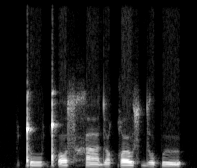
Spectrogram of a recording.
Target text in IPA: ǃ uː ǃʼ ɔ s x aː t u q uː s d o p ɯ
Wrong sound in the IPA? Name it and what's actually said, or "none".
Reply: t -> d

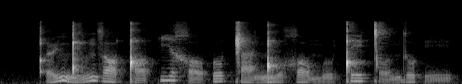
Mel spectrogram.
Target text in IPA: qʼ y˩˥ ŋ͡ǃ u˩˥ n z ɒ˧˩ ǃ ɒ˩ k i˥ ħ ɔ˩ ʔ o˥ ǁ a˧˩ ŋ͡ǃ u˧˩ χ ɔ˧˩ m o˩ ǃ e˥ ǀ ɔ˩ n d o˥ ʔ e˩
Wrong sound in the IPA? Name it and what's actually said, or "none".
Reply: ħ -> χ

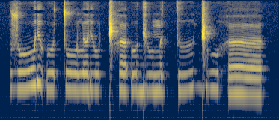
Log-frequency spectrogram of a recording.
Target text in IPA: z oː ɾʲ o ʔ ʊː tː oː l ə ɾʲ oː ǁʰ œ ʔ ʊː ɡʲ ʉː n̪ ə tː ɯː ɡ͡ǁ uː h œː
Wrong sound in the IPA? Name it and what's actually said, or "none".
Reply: ʉː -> uː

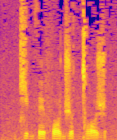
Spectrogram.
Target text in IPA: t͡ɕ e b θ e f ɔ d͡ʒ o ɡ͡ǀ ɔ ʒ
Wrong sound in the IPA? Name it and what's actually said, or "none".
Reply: b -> ɡ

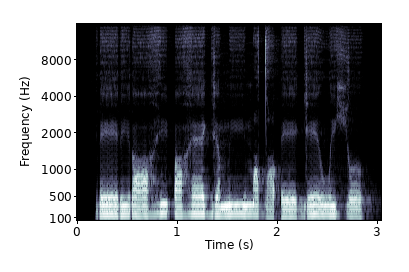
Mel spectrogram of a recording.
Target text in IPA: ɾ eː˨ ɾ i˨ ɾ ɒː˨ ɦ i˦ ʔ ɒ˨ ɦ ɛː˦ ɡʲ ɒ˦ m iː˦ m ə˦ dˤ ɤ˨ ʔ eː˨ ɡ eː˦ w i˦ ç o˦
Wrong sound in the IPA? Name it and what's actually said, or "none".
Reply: none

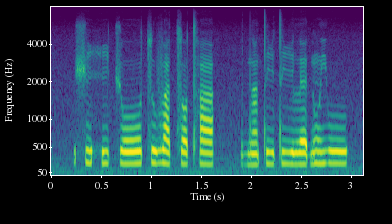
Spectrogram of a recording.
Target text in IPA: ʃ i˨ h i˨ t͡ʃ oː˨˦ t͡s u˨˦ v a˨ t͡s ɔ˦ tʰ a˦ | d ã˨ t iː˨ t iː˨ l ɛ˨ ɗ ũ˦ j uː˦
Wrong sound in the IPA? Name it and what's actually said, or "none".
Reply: none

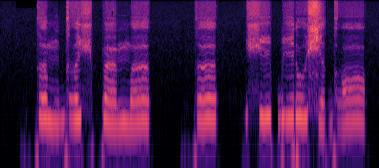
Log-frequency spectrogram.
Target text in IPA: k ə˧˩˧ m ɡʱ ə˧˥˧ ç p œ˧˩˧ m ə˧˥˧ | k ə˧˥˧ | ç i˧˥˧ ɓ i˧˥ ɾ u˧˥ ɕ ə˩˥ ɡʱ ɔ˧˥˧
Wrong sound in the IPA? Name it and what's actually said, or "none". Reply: none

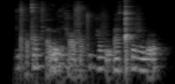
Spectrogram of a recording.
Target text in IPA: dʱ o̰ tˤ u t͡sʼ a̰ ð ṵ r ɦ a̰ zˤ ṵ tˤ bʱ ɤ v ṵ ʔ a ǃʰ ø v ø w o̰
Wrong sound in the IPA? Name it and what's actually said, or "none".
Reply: none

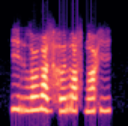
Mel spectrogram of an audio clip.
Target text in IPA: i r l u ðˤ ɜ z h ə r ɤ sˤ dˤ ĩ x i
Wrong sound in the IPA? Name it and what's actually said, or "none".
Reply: none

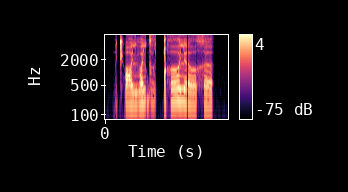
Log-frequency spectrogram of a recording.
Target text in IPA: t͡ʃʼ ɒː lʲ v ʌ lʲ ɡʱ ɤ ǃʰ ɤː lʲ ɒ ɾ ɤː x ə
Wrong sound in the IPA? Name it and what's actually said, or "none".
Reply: ʌ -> ɒ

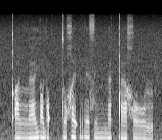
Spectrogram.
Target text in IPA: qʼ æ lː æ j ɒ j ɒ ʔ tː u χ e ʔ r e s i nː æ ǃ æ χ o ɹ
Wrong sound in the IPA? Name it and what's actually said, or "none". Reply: none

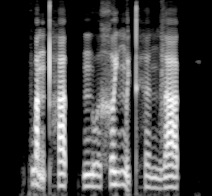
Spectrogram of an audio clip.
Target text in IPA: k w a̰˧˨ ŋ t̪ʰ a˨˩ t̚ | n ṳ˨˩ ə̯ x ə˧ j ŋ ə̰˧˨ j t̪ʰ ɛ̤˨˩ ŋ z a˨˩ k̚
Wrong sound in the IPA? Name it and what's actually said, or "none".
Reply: none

